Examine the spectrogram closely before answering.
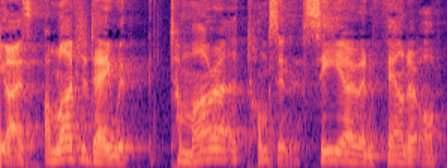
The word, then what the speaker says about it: Tamara: I always say like people always get my name wrong they're like that tomorrow is it tomorrow I was like Tamara thank director Tamara behind the camera so I'm like Tamara camera but yeah so like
